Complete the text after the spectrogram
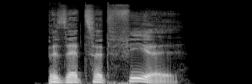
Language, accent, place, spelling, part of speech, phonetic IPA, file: German, Germany, Berlin, besetzet fehl, verb, [bəˌzɛt͡sət ˈfeːl], De-besetzet fehl.ogg
- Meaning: second-person plural subjunctive I of fehlbesetzen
